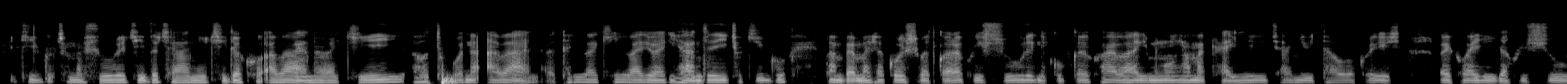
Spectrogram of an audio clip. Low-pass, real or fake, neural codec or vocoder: 7.2 kHz; fake; codec, 44.1 kHz, 7.8 kbps, Pupu-Codec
